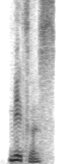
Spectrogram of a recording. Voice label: "mythus", Indian

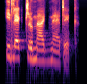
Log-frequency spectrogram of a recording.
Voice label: "Electromagnetic", Indian

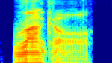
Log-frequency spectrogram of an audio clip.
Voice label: "ruckle", British

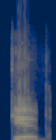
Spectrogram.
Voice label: "gib", American

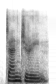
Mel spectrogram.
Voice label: "tangerine", Indian

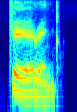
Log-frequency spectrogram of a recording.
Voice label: "caring", Indian

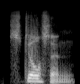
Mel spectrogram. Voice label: "Stillson", American

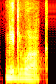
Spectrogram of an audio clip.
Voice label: "needlework", Indian

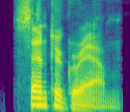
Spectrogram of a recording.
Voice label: "centigram", American

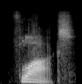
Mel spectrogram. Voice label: "phlox", American

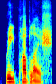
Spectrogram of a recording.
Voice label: "republish", American

